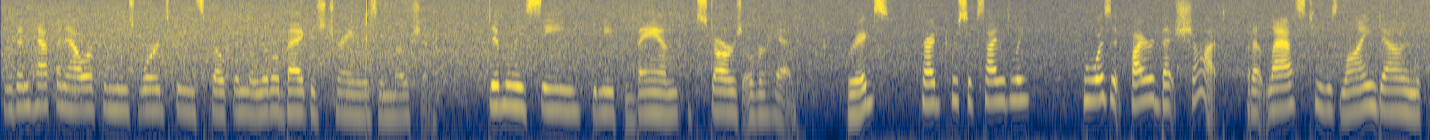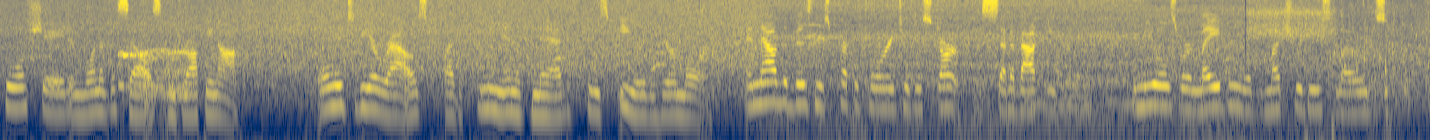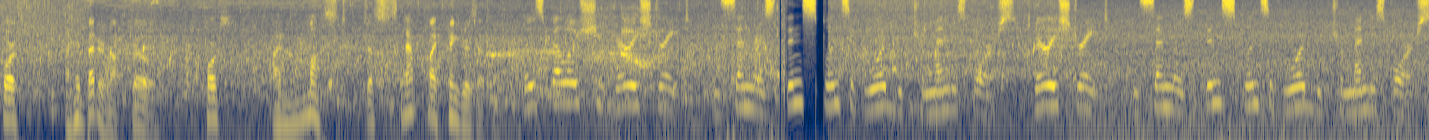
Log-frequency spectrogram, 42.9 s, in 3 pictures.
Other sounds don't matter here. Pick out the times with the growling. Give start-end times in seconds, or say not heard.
15.4-16.3, 33.5-35.3.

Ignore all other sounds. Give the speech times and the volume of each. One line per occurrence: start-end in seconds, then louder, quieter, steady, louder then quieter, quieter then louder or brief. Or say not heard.
0.0-42.8 steady.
